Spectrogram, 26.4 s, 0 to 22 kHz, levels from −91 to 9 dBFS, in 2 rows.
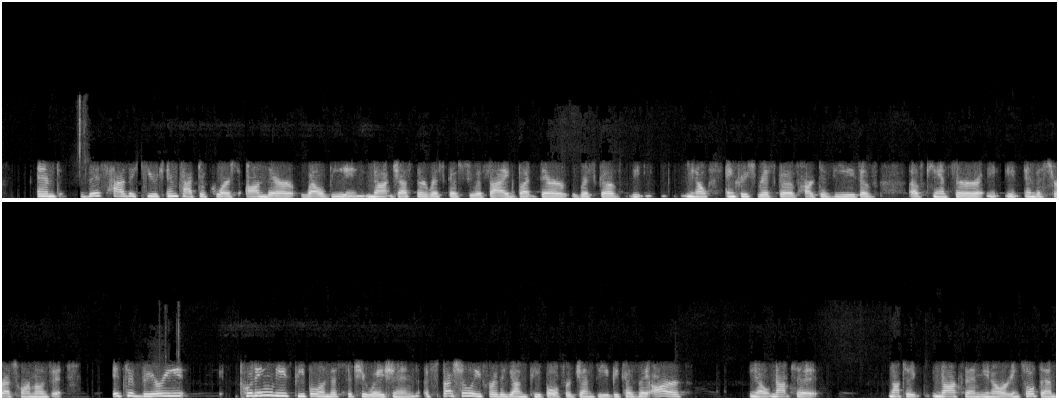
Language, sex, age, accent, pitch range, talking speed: English, female, 20-39, American, 195-230 Hz, 155 wpm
